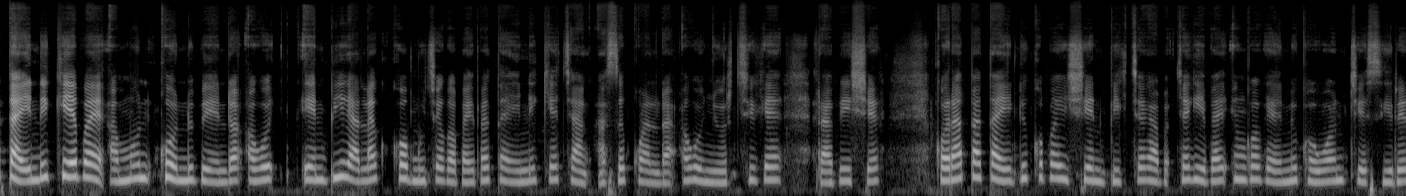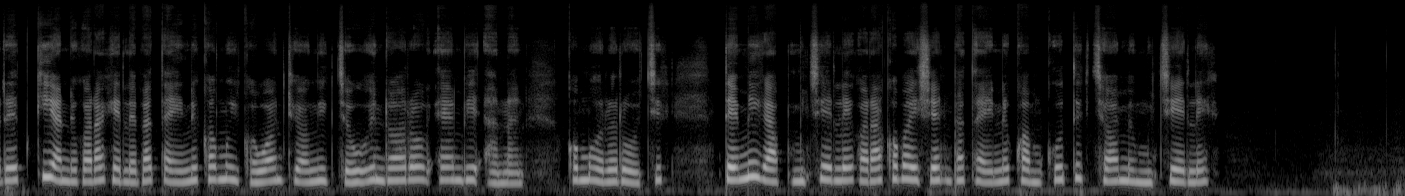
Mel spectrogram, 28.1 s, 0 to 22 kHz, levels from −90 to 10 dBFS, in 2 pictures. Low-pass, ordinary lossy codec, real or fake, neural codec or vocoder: none; none; fake; codec, 44.1 kHz, 7.8 kbps, DAC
